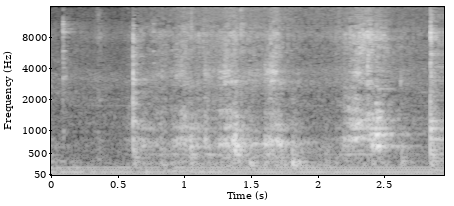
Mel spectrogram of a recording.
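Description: A spoon stirs dried fish chutney of lote shutki and sidol as it sautés in a pan, with a soft, steady sizzle broken by scraping strokes and a few sharp clinks against the pan.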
